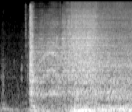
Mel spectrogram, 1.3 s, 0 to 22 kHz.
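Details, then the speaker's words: 1997 Chevy Astro van with a no-start traced to a chafed distributor-to-coil wire: engine fires almost instantly and settles into a steady idle. "starts right up"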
